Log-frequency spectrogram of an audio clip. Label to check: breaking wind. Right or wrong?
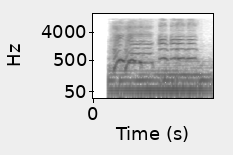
Wrong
